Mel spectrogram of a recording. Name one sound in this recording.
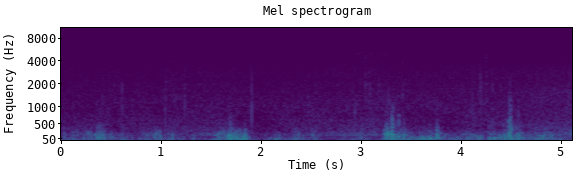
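Wind gusts rumble and buffet in the open air.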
